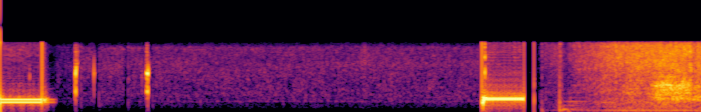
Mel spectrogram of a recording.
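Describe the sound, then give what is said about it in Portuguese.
Telephone tones during a call transfer: a steady low beep, two faint clicks, then long silence before a second short beep and a low, rising line hiss. “que eu vou transferir o seu contato para o controle de qualidade, que vai dar continuidade à sua contratação, tá bom?”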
